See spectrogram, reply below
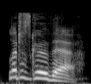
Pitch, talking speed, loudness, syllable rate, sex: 240 Hz, 265 wpm, -14 LUFS, 6.9 syllables/s, female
